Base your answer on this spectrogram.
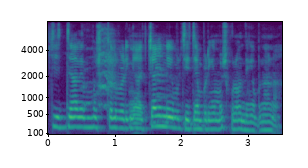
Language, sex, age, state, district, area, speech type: Dogri, female, 45-60, Jammu and Kashmir, Udhampur, rural, spontaneous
